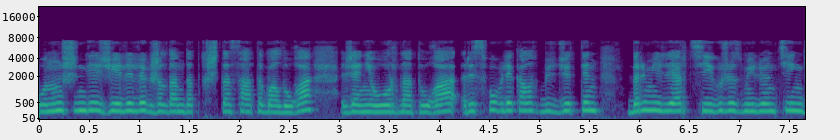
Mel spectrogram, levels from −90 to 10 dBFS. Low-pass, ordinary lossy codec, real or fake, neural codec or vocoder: 7.2 kHz; AAC, 32 kbps; real; none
